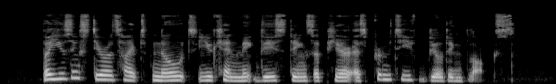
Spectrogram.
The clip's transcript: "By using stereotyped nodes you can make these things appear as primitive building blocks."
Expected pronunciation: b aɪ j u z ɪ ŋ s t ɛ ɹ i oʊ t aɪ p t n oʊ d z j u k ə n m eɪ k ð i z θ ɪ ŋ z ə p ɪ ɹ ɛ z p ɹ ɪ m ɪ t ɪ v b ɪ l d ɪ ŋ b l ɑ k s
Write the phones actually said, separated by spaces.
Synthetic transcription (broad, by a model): b aɪ j u z ɪ ŋ s t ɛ ɹ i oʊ t aɪ p n oʊ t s j u k ə n m eɪ k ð i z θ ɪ ŋ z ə p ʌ ɹ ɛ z p ɹ ɪ m ɪ t ɪ v b ɪ l d ɪ ŋ b l ɑ k s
